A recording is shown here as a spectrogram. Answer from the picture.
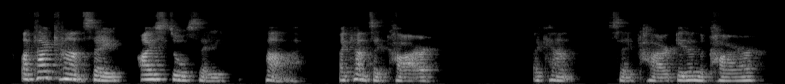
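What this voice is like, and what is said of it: Mild New Zealand accent. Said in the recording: “my New Zealand accent is not as strong as it used to be”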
